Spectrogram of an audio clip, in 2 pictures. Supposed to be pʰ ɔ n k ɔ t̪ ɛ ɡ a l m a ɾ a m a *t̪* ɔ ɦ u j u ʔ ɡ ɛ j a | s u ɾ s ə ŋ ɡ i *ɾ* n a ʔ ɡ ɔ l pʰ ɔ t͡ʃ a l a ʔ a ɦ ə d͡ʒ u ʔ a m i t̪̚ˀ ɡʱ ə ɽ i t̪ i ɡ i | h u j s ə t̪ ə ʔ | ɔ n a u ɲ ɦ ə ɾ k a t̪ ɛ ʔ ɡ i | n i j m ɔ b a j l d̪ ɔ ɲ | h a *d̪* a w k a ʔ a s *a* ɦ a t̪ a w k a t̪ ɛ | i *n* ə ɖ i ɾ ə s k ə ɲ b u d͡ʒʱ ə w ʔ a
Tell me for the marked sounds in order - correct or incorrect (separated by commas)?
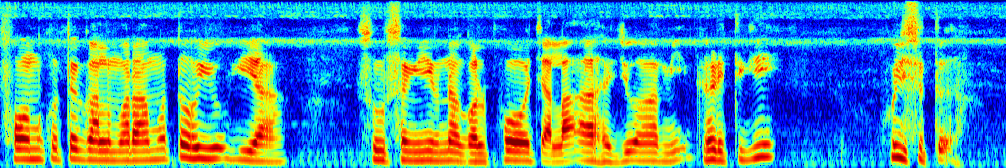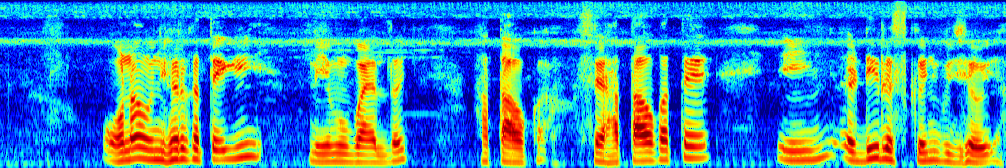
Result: correct, correct, incorrect, incorrect, incorrect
